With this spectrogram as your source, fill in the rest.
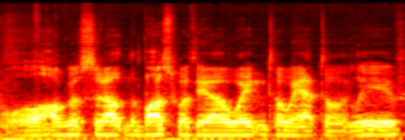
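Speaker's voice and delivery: ordinary talk, nothing marked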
